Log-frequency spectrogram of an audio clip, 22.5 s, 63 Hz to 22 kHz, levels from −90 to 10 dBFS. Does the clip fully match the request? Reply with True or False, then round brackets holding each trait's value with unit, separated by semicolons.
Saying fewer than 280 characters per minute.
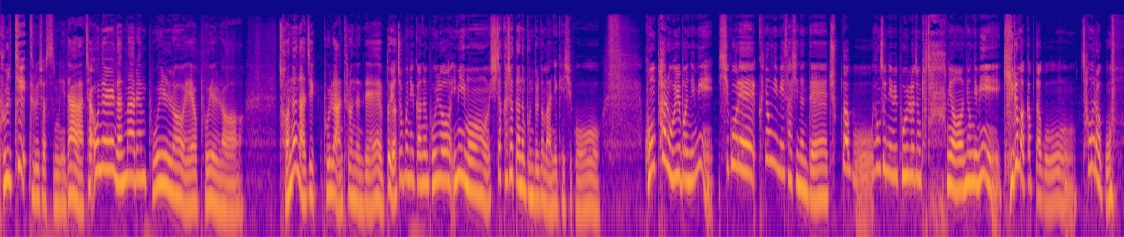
True (270 characters per minute)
